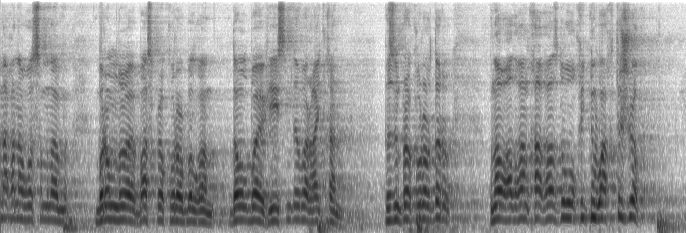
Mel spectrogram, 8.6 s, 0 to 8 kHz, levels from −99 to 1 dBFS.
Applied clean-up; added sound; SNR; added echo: none; none; none; reverberation time 1.3 s.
